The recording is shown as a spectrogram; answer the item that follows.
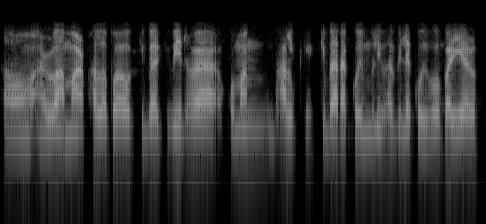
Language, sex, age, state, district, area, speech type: Assamese, male, 30-45, Assam, Dhemaji, urban, conversation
